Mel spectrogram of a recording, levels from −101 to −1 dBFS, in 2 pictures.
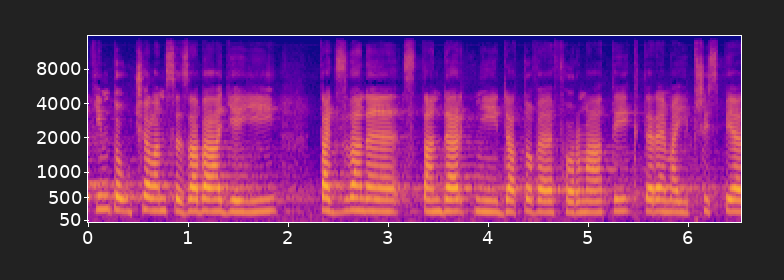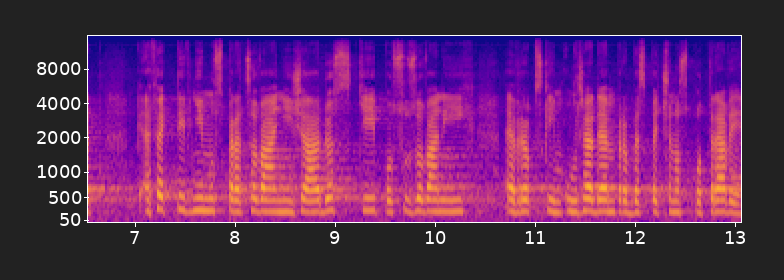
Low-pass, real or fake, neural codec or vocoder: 14.4 kHz; real; none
